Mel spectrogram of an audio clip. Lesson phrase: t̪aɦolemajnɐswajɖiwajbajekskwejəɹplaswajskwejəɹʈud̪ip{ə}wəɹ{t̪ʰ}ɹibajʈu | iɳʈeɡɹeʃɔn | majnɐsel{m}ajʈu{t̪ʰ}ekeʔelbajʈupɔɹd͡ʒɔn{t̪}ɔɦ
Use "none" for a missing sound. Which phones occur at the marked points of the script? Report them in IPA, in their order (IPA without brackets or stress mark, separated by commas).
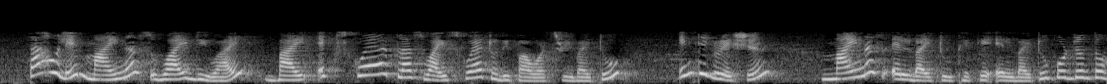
a, t̪ʰ, b, t̪ʰ, t̪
